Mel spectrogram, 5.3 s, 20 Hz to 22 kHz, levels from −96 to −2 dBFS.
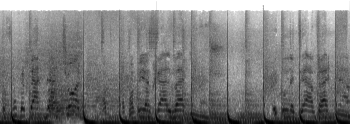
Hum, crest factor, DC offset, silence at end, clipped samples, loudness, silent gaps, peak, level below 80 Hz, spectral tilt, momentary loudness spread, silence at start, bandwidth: none; 8 dB; under 0.1%; 0 s; under 0.1%; -11 LUFS; none; 0 dBFS; -10 dBFS; -6 dB/octave; 2 LU; 0 s; 15.5 kHz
